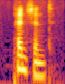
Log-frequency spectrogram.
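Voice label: "penchant", English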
